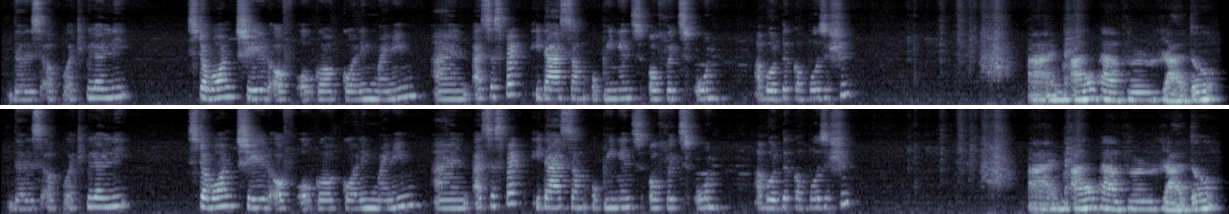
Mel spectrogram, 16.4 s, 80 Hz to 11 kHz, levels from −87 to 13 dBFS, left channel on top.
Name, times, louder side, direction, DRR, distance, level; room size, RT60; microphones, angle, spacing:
voice 1, 0.1-1.7 2.5-9.6 10.1-11.3 12.7-13.4 14.2-14.4, left 1 dB, 40° left, -7 dB, 1.0 m, -26 dB
voice 2, 13.7-16.2, left 2 dB, 60° left, -4 dB, 1.3 m, -20 dB
2.8 x 2.6 x 3.0 m, 0.29 s
head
